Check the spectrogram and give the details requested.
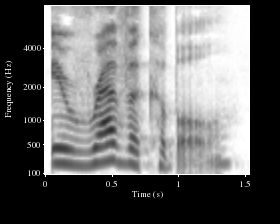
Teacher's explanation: Five syllables with the stress on the second.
